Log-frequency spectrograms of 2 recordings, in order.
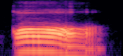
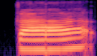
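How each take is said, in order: First: The qaf is said heavy, with a full back sound. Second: The qaf is said light, without a full back sound. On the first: The speaker calls it right. "it is the most heavy" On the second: The speaker calls it wrong. "we do not say qa"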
